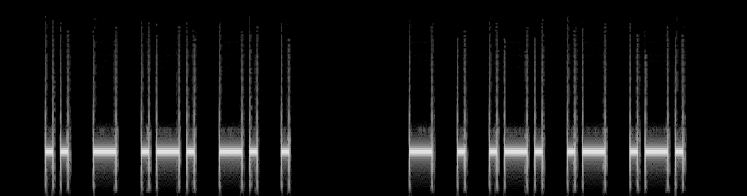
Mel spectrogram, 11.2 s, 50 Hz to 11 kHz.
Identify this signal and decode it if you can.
Morse code, heard as a keyed tone, about 10 wpm, 800 Hz. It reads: ITRNE TERAR
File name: LEZIONI / 3 MWRO / 3 MWR 10wpm 1952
